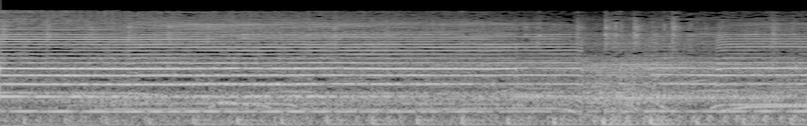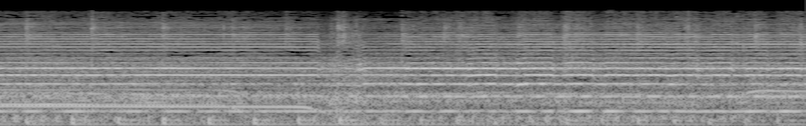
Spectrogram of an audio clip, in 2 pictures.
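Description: Horns blaring in long continuous blasts over a protesting crowd, the blare dropping out briefly about three seconds in and again near six seconds.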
